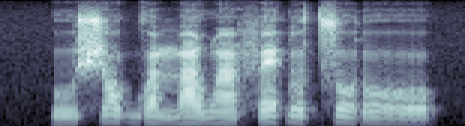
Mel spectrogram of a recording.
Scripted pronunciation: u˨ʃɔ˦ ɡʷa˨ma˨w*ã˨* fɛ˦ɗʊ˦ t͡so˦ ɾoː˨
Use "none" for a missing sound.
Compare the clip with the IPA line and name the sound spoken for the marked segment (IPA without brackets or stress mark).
ã˨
